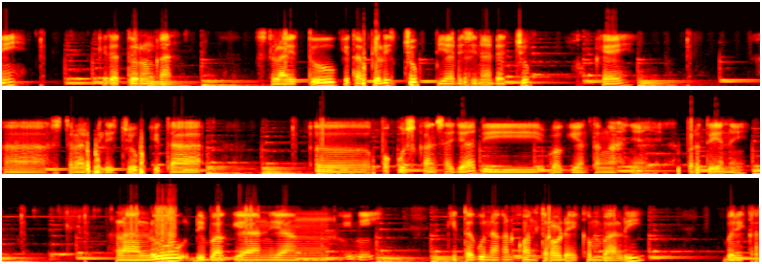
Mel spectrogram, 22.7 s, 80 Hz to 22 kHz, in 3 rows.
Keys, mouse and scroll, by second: 5.1-17.7 drag, 20.2 ctrl+d, 22.6 click.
